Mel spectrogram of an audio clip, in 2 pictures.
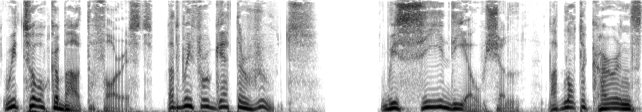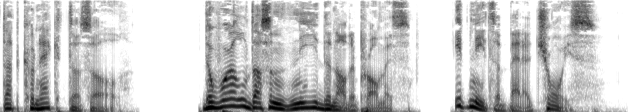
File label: sustatainability english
